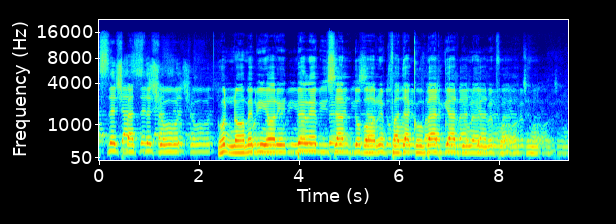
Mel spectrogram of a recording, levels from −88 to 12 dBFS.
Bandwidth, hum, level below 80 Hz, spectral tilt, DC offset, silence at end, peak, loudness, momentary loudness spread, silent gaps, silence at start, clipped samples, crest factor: 16 kHz; none; -54 dBFS; -5.5 dB/octave; under 0.1%; 0 s; 0 dBFS; -17 LUFS; 12 LU; none; 0 s; under 0.1%; 16 dB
